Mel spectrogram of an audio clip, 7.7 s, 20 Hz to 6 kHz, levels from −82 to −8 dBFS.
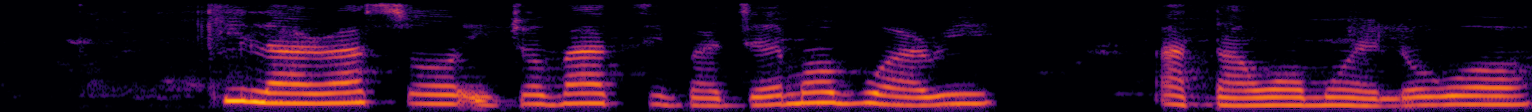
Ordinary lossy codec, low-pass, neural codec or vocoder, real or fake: Opus, 24 kbps; 5.4 kHz; none; real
